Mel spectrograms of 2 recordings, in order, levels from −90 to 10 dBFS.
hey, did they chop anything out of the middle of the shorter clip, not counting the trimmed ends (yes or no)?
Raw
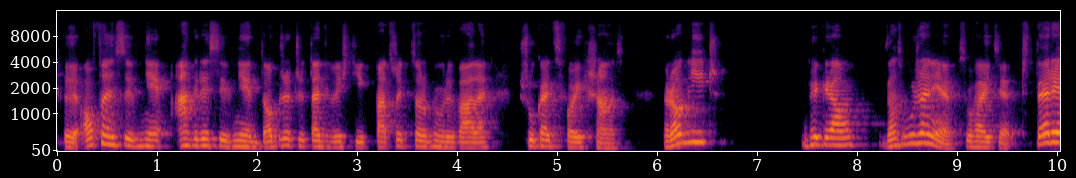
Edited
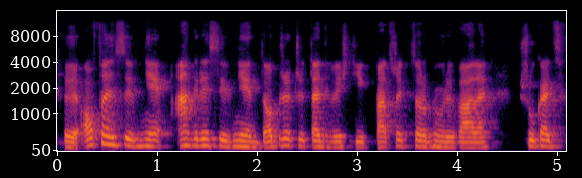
no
